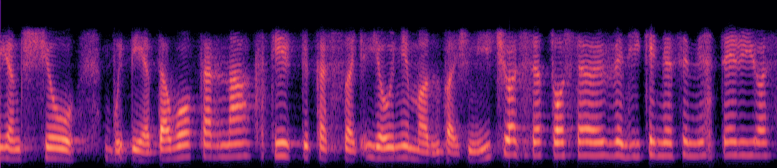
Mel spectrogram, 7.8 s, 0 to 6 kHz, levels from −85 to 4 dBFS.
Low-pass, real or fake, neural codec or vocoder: 5.4 kHz; fake; codec, 24 kHz, 0.5 kbps, DualCodec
